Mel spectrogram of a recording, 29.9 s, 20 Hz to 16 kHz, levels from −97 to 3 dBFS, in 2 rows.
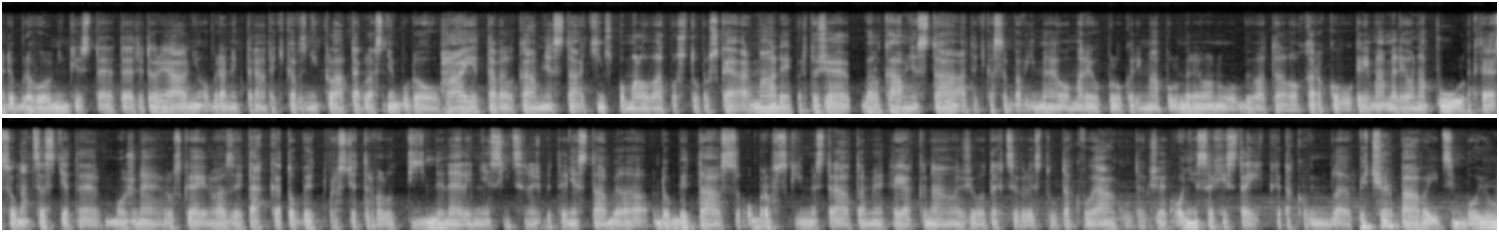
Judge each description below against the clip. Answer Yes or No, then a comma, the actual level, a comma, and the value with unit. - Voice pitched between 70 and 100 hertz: Yes, very low, 80 Hz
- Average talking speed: Yes, average, 160 wpm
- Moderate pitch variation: No, narrow, 2.1 semitones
